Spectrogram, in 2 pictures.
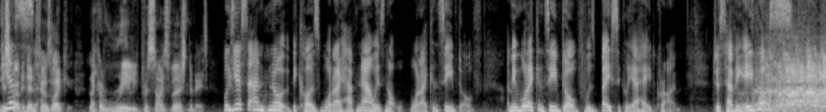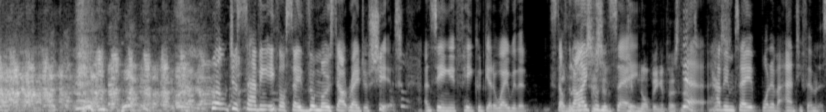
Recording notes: Live from the Edinburgh Fringe 2018. 30 podfans saw her show "Ethos" together, met up for a social, and then attended an exclusive live interview in "Audrey", the Vintage Mobile Cinema.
